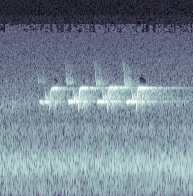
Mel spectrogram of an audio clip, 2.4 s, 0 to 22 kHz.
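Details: Barred owl owlets in a nest box high in a pignut hickory, on 1 May 2018, compete in a tug of war over a delivered snake. They give high, thin chittering and raspy squeals, overlapping in quick bursts for about a second and a half over a low steady hum.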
